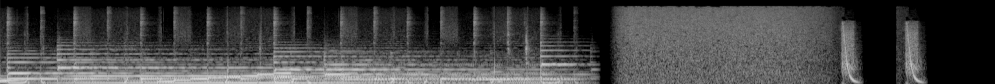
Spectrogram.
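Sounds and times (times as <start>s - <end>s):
music: 0.0s - 6.0s
tv static hiss: 6.1s - 8.4s.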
